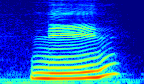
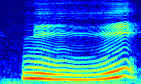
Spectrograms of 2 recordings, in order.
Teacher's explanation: 您 So if you compare this with the normal version of you, which would be, 你 you have one third tone, you normal, 你 and a second tone for the more polite version and together with an N sound in the end.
